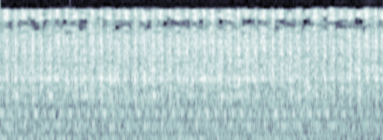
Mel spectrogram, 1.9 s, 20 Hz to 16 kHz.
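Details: Mitsubishi L200 Triton 3.2 diesel idling after timing chain replacement with a semi-new original kit: even rhythm, no rattle from the engine front or valve cover; noise gone, running normally.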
